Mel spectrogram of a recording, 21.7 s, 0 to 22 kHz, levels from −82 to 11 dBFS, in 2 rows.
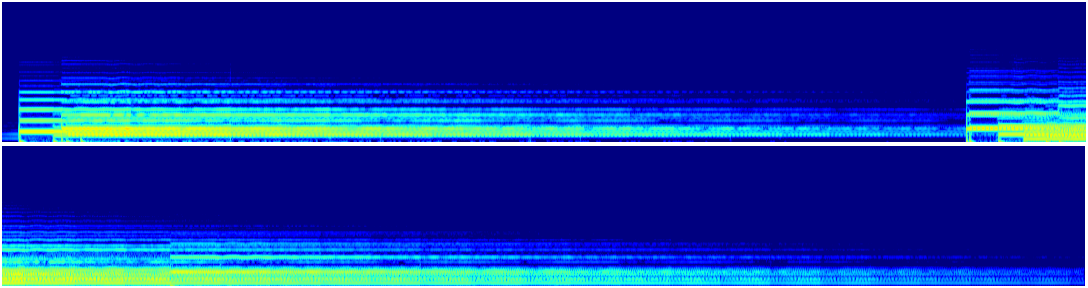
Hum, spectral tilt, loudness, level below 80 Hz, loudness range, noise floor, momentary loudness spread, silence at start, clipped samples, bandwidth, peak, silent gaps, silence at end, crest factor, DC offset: none; -12.5 dB/octave; -27 LUFS; -54 dBFS; 20 LU; -58 dBFS; 22 LU; 0.2 s; under 0.1%; 3.7 kHz; -12 dBFS; none; 2.1 s; 16 dB; under 0.1%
